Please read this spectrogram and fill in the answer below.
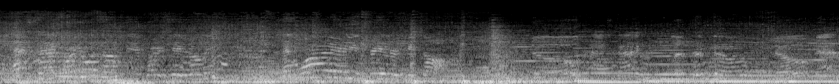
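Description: Ride-film soundtrack playing loud in a simulator theatre: music, with voice-like calls and pitch glides in the middle and sustained bass notes from about halfway through.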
